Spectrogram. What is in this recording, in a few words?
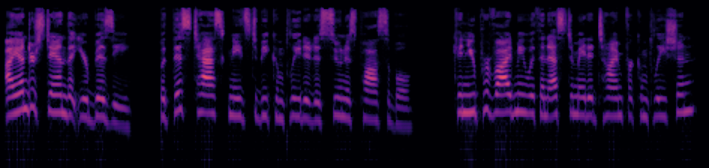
synthesized audio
